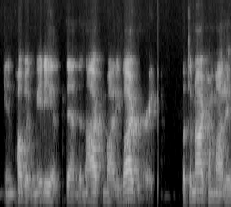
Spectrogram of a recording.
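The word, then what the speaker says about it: Nag Hammadi: is two words yeah it's not nog and hamadi porter um okay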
